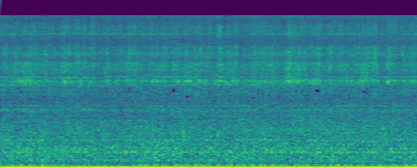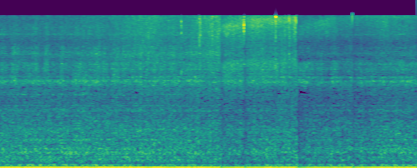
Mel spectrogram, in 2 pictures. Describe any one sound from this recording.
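A drilling rig engine drones loudly and steadily nearby.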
